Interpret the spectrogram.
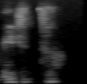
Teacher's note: Por lo tanto, yo hablaré siempre de virtud en el sentido italiano y además lo pronunciaré como lo hacen los italianos, virtud, con la V labiodental, que se nos ha perdido a nosotros esa pronunciación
